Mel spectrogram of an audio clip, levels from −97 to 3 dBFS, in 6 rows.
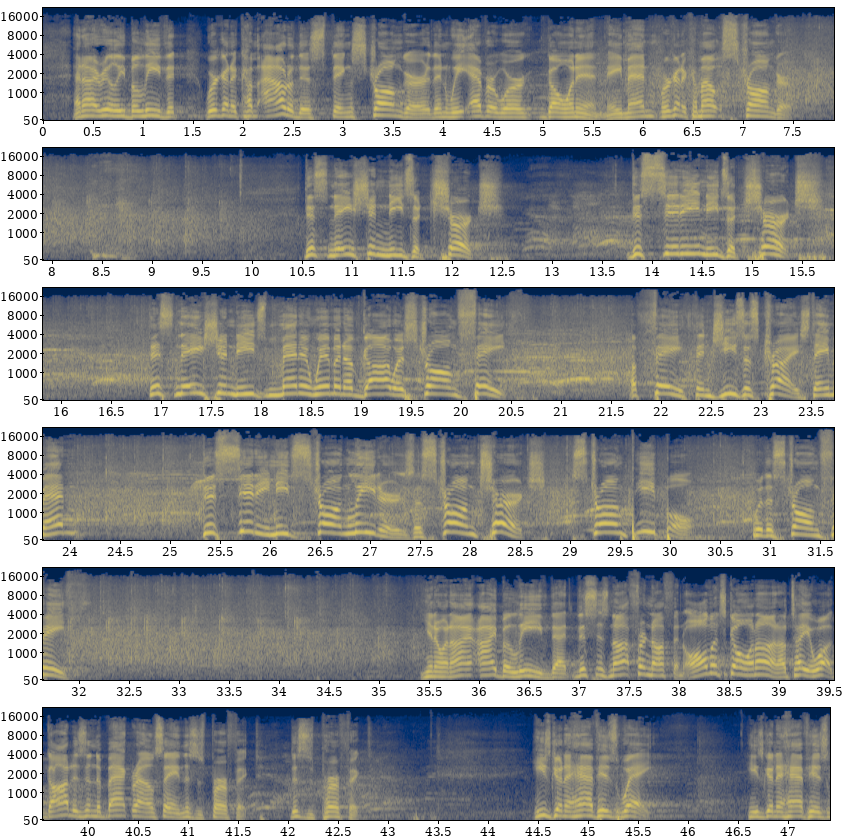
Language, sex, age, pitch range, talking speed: English, male, 50-69, 165-255 Hz, 140 wpm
